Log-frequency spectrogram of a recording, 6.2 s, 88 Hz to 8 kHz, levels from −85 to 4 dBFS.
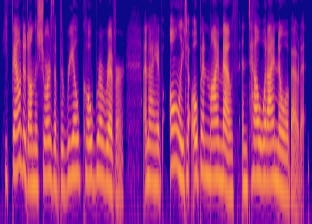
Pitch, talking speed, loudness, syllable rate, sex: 220 Hz, 250 wpm, -20 LUFS, 6.0 syllables/s, female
